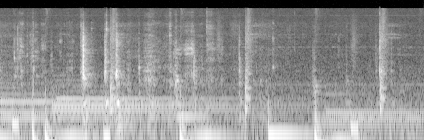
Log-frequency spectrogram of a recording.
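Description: Quiet background music with a slow beat, held bass notes and light ticking.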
